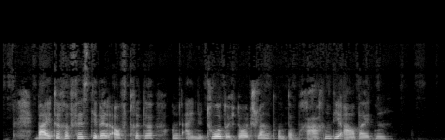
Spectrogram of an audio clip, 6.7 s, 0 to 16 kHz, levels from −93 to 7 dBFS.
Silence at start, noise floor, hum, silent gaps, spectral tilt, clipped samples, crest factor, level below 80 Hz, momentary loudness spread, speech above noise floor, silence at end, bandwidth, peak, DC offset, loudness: 0.3 s; -73 dBFS; none; none; -6.5 dB/octave; under 0.1%; 20 dB; -68 dBFS; 17 LU; 50 dB; 0.9 s; 11.5 kHz; -2 dBFS; under 0.1%; -22 LUFS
